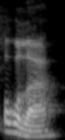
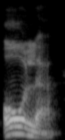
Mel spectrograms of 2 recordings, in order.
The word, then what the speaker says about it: Hola: Colombia okay and this Ola Ola this is how you pronounce it Ola H is voiceless you say Olas Ola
